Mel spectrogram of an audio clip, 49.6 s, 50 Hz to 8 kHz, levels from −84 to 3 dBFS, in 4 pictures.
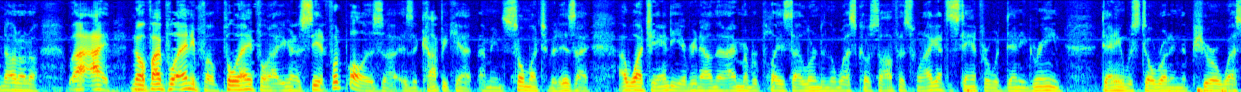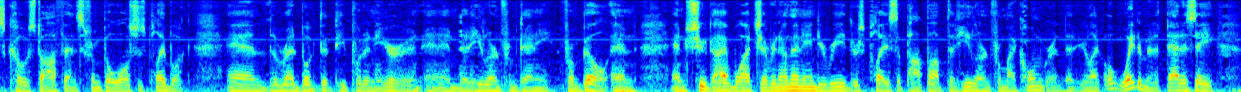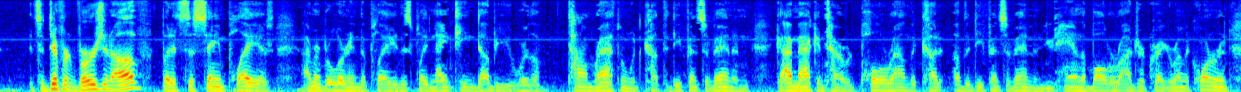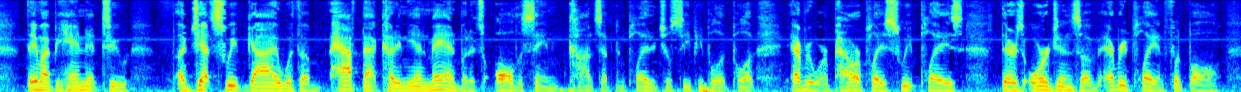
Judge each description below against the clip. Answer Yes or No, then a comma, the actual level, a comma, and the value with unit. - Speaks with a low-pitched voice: Yes, low, 110 Hz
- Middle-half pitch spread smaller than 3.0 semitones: Yes, narrow, 2.6 semitones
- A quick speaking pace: Yes, fast, 260 wpm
